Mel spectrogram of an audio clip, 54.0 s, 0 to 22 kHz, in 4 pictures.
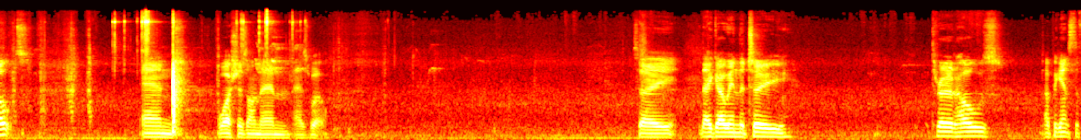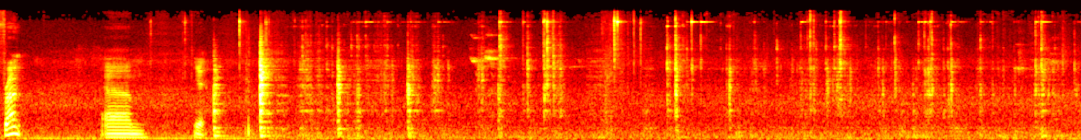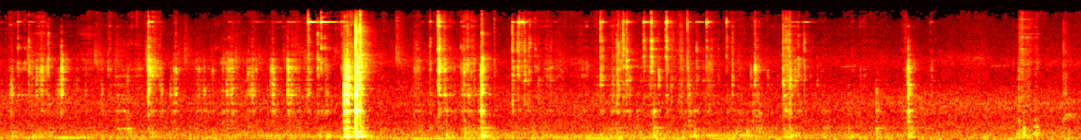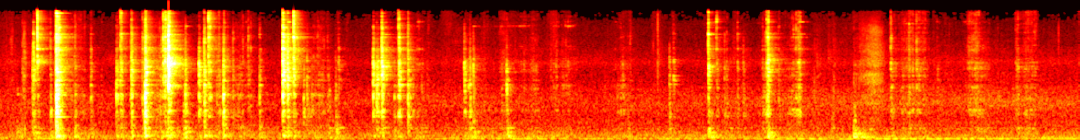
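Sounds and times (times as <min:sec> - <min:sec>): metal bolts clinking on frame: 0:01.4 - 0:04.0, 0:15.8 - 0:38.8, 0:40.8 - 0:47.7, 0:48.9 - 0:50.7.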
